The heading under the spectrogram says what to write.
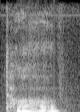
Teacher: the T sound is more aspirated. The tongue is in the same place as the D sound, and there's t, t.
